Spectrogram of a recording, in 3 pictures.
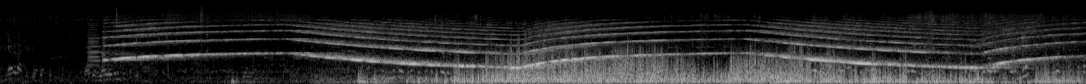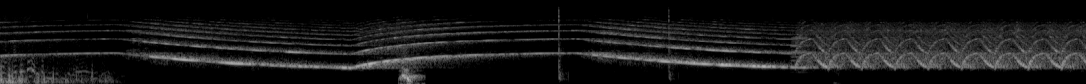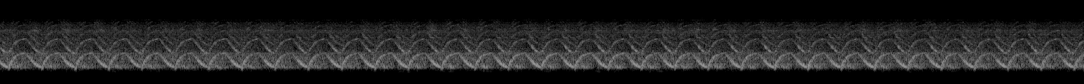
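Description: Fire engine siren sounding a slow wail that rises and falls every four to five seconds, with a low rushing noise under the first few cycles; at about 19 seconds in it switches to a fast yelp.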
